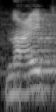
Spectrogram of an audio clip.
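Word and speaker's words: knight: स्लाइट means तनि coat coat means पकड़ा जी silent है ब्रॉड ब्रॉट मींस लाया लफ लफ लाफ मींस हसना माइट माइट मींस शक्ति नाइट नाइट मींस योद्धा गुड नाइट होती है गु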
